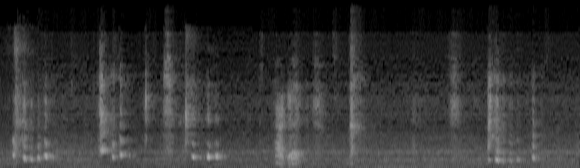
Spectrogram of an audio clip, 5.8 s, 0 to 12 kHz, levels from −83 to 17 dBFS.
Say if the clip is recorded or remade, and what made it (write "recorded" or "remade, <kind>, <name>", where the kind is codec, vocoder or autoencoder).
remade, vocoder, Vocos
